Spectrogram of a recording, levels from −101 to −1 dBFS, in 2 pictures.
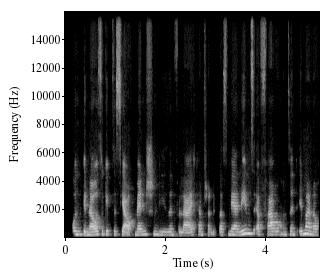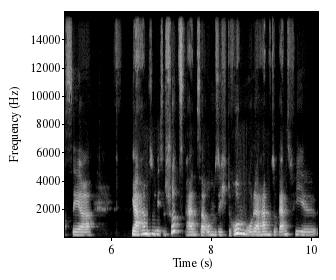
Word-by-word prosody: und 225 -2 -4
genauso 215 +3 0
gibt 230 0 -7
es 215 -1 -5
ja - - +1
auch - - -16
Menschen, 220 +2 -4
die 200 -1 -9
sind 200 0 -8
vielleicht 180 -2 -3
haben 210 0 -7
schon - - -14
etwas 195 -1 -10
mehr 205 -2 -2
Lebenserfahrung 215 -4 -1
und 205 - -11
sind 210 -1 -8
immer 250 +3 +3
noch 200 -3 -6
sehr 195 -1 0 0.8
ja, 215 -4 +9
haben 255 0 +7
so 250 0 -1
diesen 225 -3 -7
Schutzpanzer 210 - 0
um 200 0 -3
sich 190 0 -10
drum 275 +1 +6
oder 200 -2 +2
haben 215 -1 +1
so 205 -1 -11
ganz 215 +2 0
viel 205 -4 -8
210 Hz, 195 wpm, -24 LUFS, 200-230 Hz, 0.8 s, ja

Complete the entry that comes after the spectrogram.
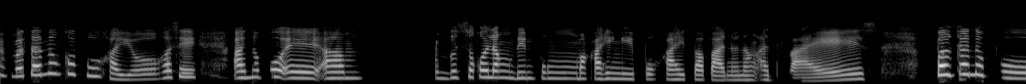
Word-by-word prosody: Matanong 445 +6 +2
ko 485 - -1
po 395 - -3
kayo 235 -1 -4
kasi 245 - -2 0.4
ano 310 +2 +2
po, 345 0 +1
eh, 290 -1 +1
um, 290 +1 +1 0.9
gusto 310 +2 -4
ko 330 -1 +4
lang 315 -1 +2
din 290 -1 -5
pong 275 -1 -9
makahingi 260 -2 -2
po 240 -1 -8
kahit 230 0 -1
papaano 210 -2 -1
ng 210 0 -7
advice. 195 +5 -4 0.6
'Pag 445 -1 +12 0.2
ano 455 - +4 0.2
po 300 -1 -1
275 Hz, 135 wpm, -26 LUFS, 225-310 Hz, 0.9 s, Pag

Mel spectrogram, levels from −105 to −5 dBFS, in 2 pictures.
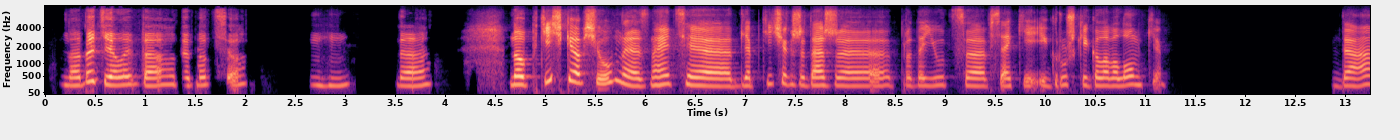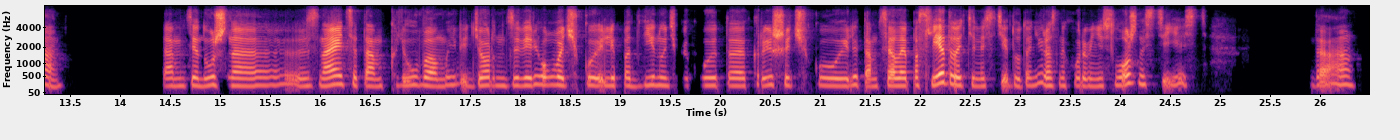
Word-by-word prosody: надо 230 +8 +5
делать, 245 -2 +3
да, 220 0 +2
вот 250 - -10
это 225 - -3
вот 235 +1 -5
всё. 260 - -6 0.6
Мгм, 225 +1 -13 0.4
да. 220 0 -1 0.8
Но 245 0 +9
птички 340 - +6
вообще 300 -1 +8
умные. 265 -11 +3
Знаете, 225 -2 +4
для 220 +2 -2
птичек 265 +3 0
же 235 -2 +3
даже 225 -1 +2
продаются 220 0 -3
всякие 210 0 -3
игрушки-головоломки. 230 +1 -2 1.7
Да. 215 +1 -1 1.0
Там 215 0 -7
где 220 0 -4
нужно, 220 0 -1
э, 210 0 -12
знаете, 230 +3 +2
там 210 -2 -6
клювом 225 -1 -7
или 240 - -13
дёрнуть 220 +1 -7
за 225 +1 -6
верёвочку, 230 0 -3
или 220 0 -4
подвинуть 220 +1 -9
какую-то 220 0 -9
крышечку, 225 -1 -3
или 210 +3 -6
там 215 -3 -8
целая, 215 +1 -1
последовательности 230 -3 0
идут. 210 -3 -12
Они 245 +6 -12
разных 220 0 -8
уровней 210 -1 -9
сложности 245 +2 -5
есть. - - -11 1.2
Да. 245 -1 -8
225 Hz, 110 wpm, -22 LUFS, 215-240 Hz, 1.7 s, Но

